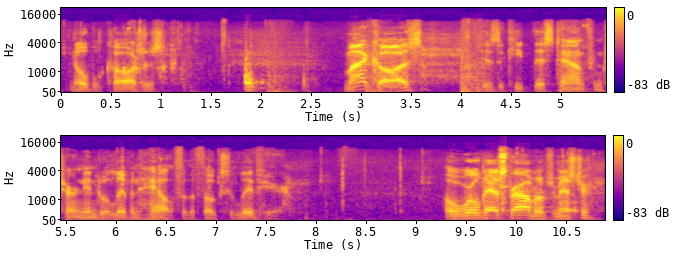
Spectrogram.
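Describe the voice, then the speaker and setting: An actor playing a stern, world-weary, middle-aged Old West marshal in a video game, sardonic, with an American Southern accent. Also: male voice, sits low, background noise. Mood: defensive, weary. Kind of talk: Western video game acting.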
